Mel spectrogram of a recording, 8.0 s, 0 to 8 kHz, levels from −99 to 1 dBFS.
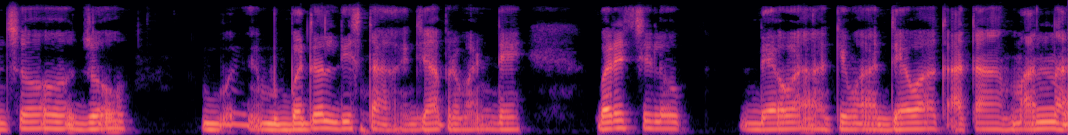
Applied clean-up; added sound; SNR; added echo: none; none; none; none.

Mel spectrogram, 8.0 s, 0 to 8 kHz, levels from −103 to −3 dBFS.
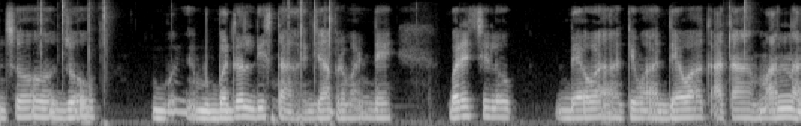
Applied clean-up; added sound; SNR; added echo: none; Tick; 19 dB; none.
